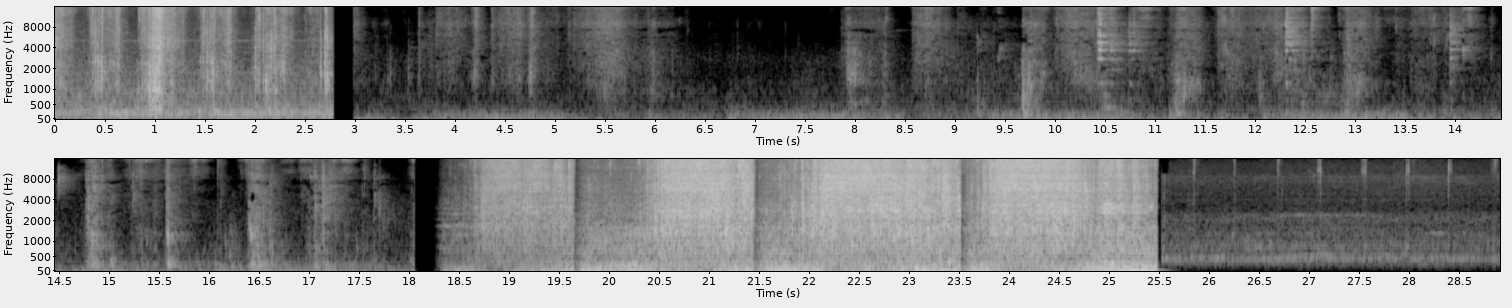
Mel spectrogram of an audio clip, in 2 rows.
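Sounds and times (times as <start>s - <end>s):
slime crackling hiss: 18.4s - 25.5s.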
